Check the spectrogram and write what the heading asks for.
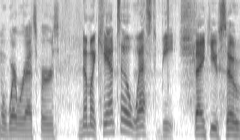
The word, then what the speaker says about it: Nahmakanta: how do you say the name of where we're at spurs namakanta west beach thank you so very very much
